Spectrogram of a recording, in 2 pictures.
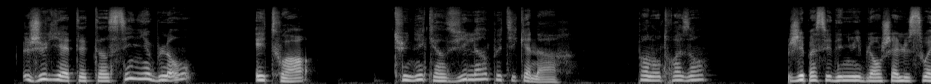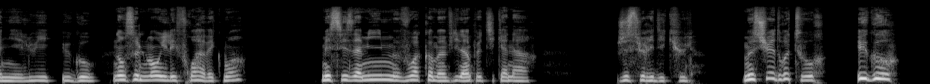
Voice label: locutora francesa doblaje french dubbing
